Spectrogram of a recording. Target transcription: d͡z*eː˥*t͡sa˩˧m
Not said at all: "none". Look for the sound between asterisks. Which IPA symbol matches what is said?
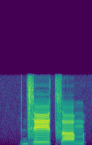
eː˥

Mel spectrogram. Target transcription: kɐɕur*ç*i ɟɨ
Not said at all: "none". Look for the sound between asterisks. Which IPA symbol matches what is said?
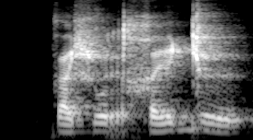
χ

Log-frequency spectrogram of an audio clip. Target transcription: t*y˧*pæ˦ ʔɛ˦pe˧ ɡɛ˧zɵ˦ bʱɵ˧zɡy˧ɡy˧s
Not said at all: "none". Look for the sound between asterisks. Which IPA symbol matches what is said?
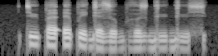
y˦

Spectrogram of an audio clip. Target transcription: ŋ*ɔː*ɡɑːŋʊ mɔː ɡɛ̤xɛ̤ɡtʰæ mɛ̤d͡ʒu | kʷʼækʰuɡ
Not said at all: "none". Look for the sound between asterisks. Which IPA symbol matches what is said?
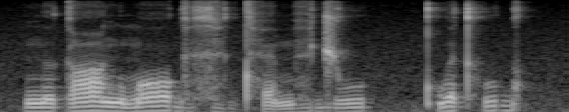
əː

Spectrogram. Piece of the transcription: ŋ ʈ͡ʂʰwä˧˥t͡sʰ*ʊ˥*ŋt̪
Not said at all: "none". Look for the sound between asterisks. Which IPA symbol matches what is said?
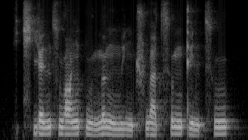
ʊ˥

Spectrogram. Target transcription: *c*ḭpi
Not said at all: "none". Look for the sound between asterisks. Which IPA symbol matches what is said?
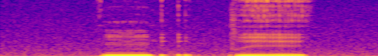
ɲ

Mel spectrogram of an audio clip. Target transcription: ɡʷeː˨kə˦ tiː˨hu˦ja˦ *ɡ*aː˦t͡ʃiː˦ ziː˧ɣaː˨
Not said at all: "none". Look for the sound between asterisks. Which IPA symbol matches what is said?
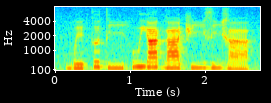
ɡ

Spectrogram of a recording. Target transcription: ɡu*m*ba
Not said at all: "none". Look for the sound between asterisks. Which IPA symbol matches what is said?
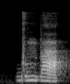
m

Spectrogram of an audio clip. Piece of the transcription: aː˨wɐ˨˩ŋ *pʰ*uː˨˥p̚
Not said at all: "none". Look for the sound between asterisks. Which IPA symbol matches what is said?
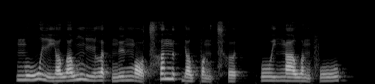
f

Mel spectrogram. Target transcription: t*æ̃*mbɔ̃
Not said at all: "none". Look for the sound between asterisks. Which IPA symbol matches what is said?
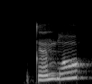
œ̃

